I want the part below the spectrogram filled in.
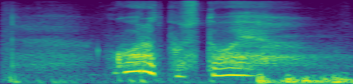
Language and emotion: Russian, sad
